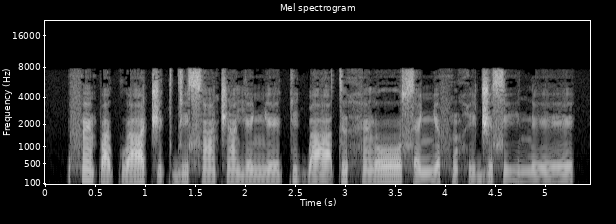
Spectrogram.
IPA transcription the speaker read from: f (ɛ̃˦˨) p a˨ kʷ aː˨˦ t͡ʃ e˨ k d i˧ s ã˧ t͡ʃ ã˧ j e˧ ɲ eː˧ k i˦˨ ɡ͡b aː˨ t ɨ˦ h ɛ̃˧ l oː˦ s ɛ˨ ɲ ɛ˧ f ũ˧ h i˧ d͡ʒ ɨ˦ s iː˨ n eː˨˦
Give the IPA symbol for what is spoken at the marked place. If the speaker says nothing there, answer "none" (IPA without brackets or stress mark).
ɛ̃˦˨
